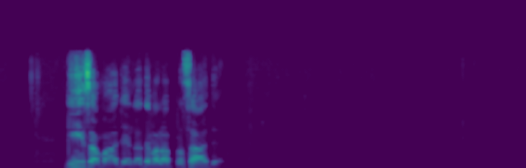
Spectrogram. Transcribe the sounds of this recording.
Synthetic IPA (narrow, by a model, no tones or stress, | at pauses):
ɡiːs̬ɐmaːd͡ʑɐnilɐðɨʋɐlɐprɐsaːd̪ɐ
